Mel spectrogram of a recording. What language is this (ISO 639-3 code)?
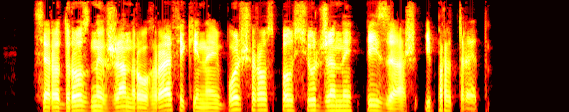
bel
